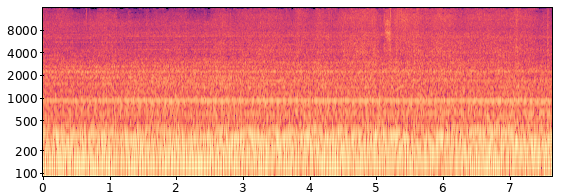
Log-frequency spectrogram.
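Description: Speedboat engine running steadily under way, heard from on board with the rush of water past the hull.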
